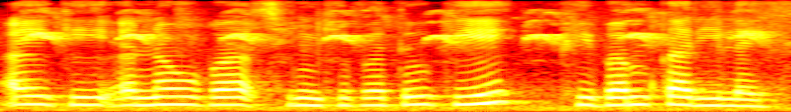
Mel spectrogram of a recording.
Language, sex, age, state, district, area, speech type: Manipuri, female, 60+, Manipur, Churachandpur, urban, read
